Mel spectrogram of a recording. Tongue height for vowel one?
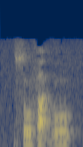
mid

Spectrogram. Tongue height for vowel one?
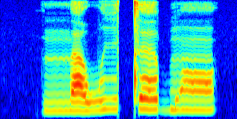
low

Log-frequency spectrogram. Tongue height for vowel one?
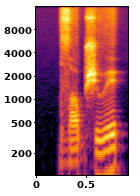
low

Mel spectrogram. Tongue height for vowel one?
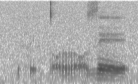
mid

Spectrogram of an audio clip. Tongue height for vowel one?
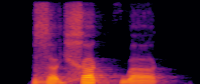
low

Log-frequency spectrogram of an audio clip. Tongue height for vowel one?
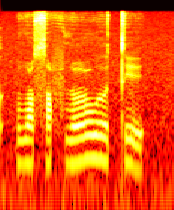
high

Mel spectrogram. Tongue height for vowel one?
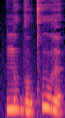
high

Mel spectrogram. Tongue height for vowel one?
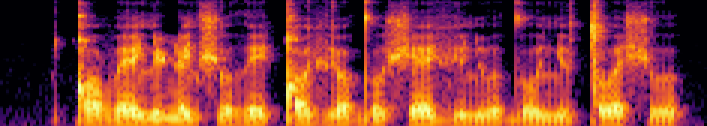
mid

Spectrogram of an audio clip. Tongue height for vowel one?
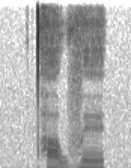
low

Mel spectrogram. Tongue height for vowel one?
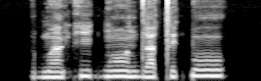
low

